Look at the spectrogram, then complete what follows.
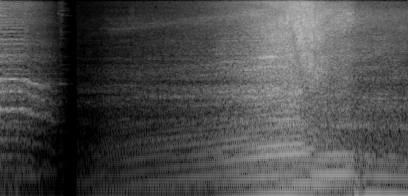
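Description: Motorcycle approaching and passing close by: its engine grows steadily louder to a peak about four seconds in, with a rush of air as it goes past, and the engine note steps down a little just before the sound cuts off. A few moments of music fade out at the start.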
